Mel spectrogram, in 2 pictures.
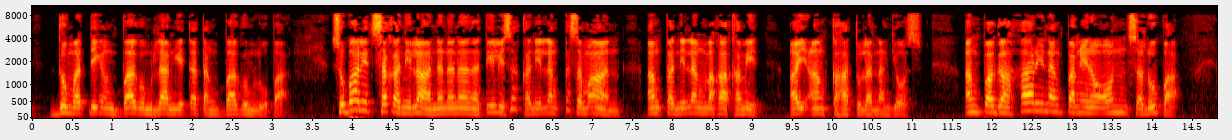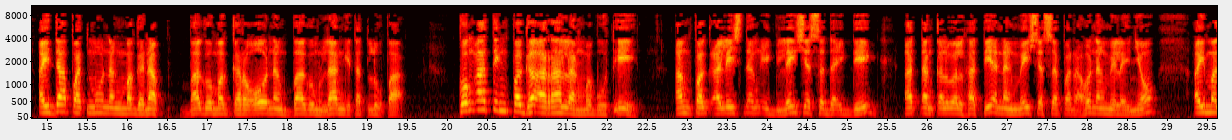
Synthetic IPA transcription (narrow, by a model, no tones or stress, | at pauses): d̪ʊmɐt̪ɪŋɐŋbaːɡoŋlaːŋɪt̪ɐt̪ɐŋbaːɡoŋluːpa̰ʔ | sʊbaːlɪt̪̚sɐkɐnɪlanɐnɐnanɐt̪iːlɪsɐkɐnɪlaŋkɐsɐmɐʔan | ʔɐŋkɐnɪlaŋmɐkakɐmɪt̪̚ | ʔɐjɐŋkɐɦɐt̪ʊlanːɐŋd̪o̞s | ʔɐŋpɐɡahaːɾɪnɐŋpɐŋɪnoʔo̞nsɐluːpaʔ | ɐjd̪aːpɐt̪̚monɐŋmɐɡɐnap̚baːɡomɐɡ̚kɐɾo̞ʔo̞nɐŋbaːɡoŋlaːŋɪt̪ɐt̪luːpa̰ʔ | kʊŋʔaːt̪ɪŋpɐɡaʔaɾaːlɐŋmɐbuːt̪ɪ | ʔɐŋpɐɡɐlɪsnɐŋɪɡlɛsjasɐd̪ɐʔɪɡ̚d̪ɪɡ̚ | ʔɐt̪̚ɐŋkɐlwɐlɦɐt̪iʔɐnːɐŋmɛjʃɐsɐpɐnɐho̞nːɐŋmɪlɛnjo̞ | ʔɐjmɐ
